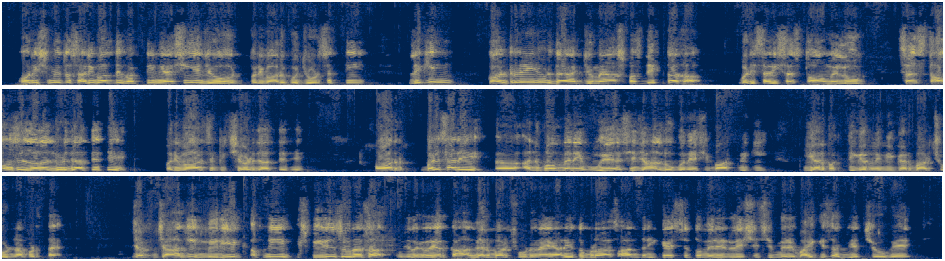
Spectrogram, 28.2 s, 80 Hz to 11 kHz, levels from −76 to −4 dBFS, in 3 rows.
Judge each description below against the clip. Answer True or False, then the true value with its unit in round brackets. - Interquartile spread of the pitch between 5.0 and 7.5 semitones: True (5.3 semitones)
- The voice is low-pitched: False (185 Hz)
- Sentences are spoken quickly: True (215 wpm)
